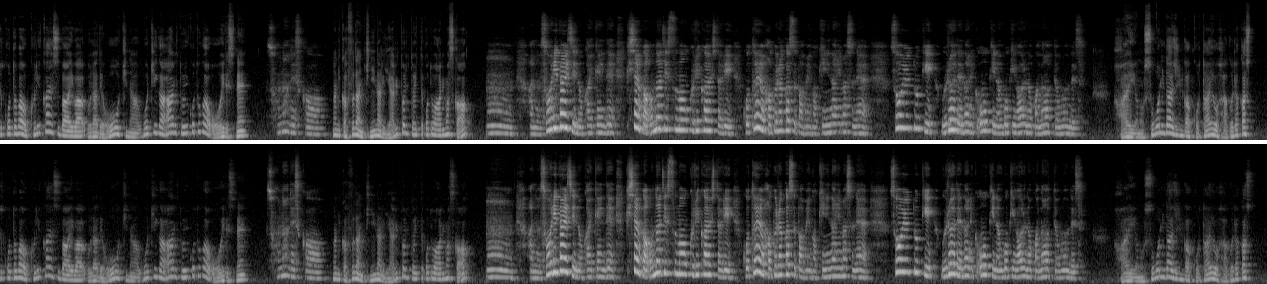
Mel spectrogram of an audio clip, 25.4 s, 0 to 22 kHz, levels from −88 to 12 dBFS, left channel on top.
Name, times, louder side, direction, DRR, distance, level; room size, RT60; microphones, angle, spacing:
voice 1, 0.0-5.0 6.7-9.4 22.3-25.0, left 3 dB, 75° left, 12 dB, 0.7 m, -30 dB
voice 2, 5.4-6.5 9.7-21.6, right 1 dB, 70° right, 2 dB, 1.6 m, -26 dB
5.5 x 4.3 x 6.2 m, 0.43 s
head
